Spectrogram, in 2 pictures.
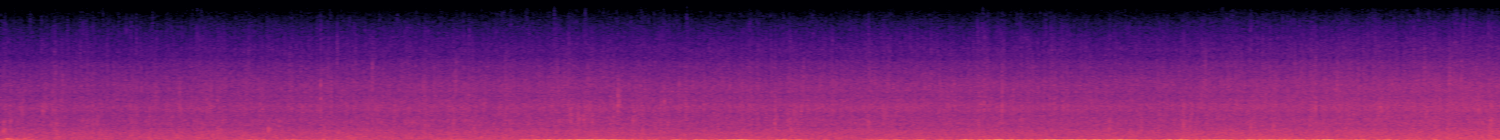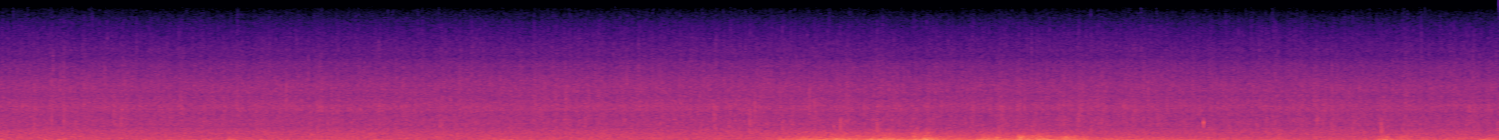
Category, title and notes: Soundscapes > Nature
Summer rainstorm with thunder
Heavy rain on tarmac with thunder, a couple of cars pass by on wet road.
thunderstorm, nature, rainstorm, rain, thunder, weather, lightning, storm, field-recording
